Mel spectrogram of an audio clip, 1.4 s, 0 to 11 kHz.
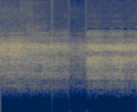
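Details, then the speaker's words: GE Help! CB radio kit powered from a bench supply via clip leads, on channel 4 with antenna in a cellar: steady receiver hiss with a couple of brief dropouts; receiver working normally. "Sounds like it's working. And of course we're on channel 4 there. And I don't expect to hear much of anything on this with my antenna down here in the cellar."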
